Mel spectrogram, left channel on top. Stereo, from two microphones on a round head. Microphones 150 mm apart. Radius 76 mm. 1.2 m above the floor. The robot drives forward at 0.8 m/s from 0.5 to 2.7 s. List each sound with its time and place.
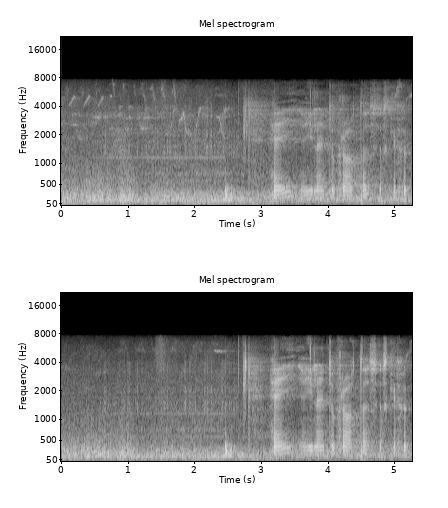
2.5 s singing: 65° right (ahead or behind), 1.7 m; by 5.2 s 70° right (ahead or behind), 1.6 m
